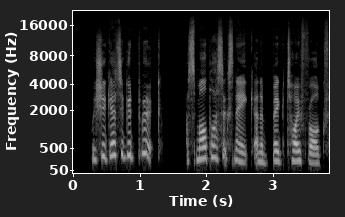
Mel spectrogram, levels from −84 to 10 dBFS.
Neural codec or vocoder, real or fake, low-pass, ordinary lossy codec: vocoder, 44.1 kHz, 128 mel bands every 512 samples, BigVGAN v2; fake; 19.8 kHz; none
